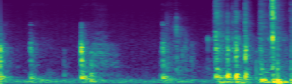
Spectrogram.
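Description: Computer keyboard typing: a few separate key clicks, a short pause, then a quick run of keystrokes near the end.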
